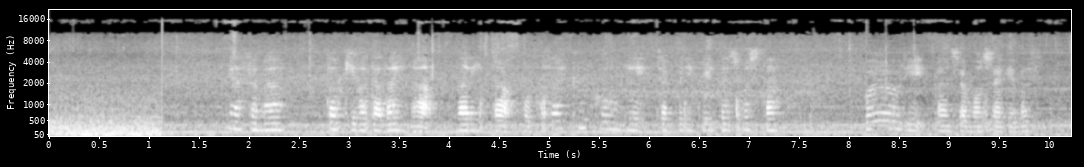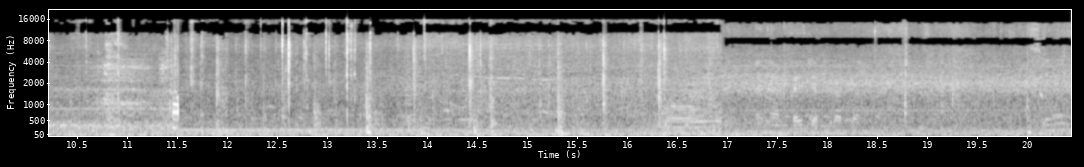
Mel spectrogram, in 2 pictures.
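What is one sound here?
A steady low roar of aircraft engines fills the cabin.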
